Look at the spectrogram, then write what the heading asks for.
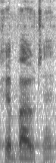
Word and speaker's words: Kubota: If I've pronounced it, is it Kubota? It's pronounced Kubota.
